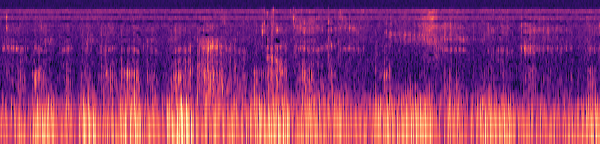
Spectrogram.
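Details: A happy male Savannah cat named Kumba purrs loudly; a deep vibrating rumble swells and eases in a loose rhythm, breath by breath, with light rustling noise in the background.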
